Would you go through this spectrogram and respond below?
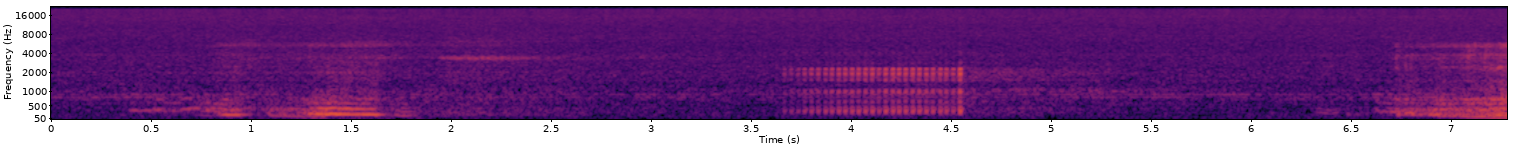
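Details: Sleeping Olde English Bulldogge giving several uneven snores and snorts: a low, rattling burst early on, a harsher rasping breath in the middle, and another rough intake rising in loudness at the end.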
